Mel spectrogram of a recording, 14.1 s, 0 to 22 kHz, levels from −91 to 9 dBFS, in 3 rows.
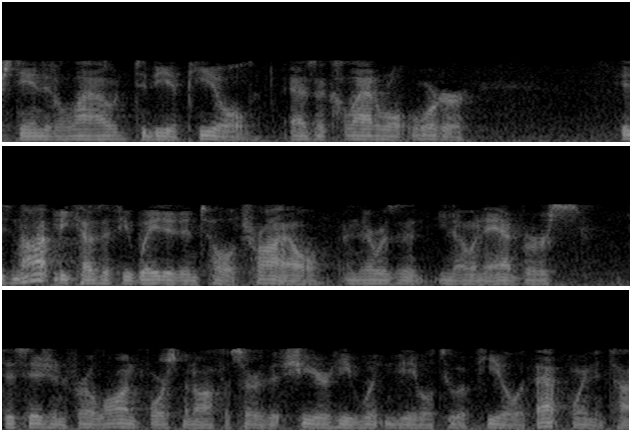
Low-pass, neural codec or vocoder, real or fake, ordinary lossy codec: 7.2 kHz; none; real; AAC, 16 kbps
